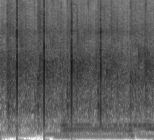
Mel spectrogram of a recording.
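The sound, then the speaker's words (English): A church audience, told to clap after a sermon, claps in unison: four sharp, evenly spaced beats about a quarter second apart, over a low steady hum with scattered softer claps between. “All right, everybody clap your hands.”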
